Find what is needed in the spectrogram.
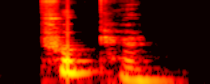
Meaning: poop, stern
- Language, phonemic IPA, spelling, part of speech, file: French, /pup/, poupe, noun, LL-Q150 (fra)-poupe.wav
